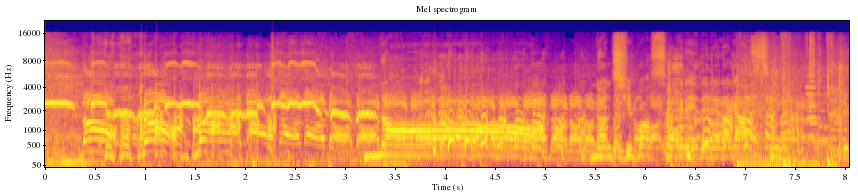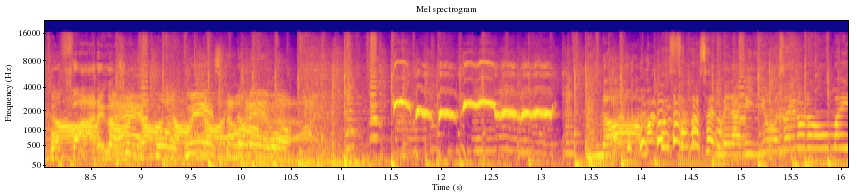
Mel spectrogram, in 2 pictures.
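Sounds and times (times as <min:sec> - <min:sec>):
dog whistle being blown: 0:00.0 - 0:03.3, 0:11.5 - 0:13.3
lively voices talking over each other: 0:00.0 - 0:16.0
laughter: 0:00.3 - 0:10.9, 0:12.4 - 0:15.1
speech: 0:00.7 - 0:01.4, 0:05.5 - 0:10.8, 0:13.6 - 0:16.0.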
